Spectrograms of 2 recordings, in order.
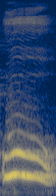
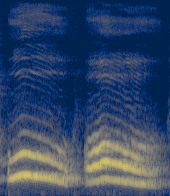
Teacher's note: होंठ दोनों टच नहीं हो रहे हैं, लेकिन दोनों होठों से क्रिया हो रही है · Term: ओष्ठ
